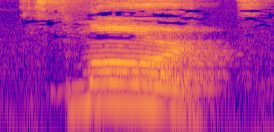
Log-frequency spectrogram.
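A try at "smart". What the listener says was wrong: سمارت. اوعى تقول سمارت وبار. مش عايز الار دي. عايز كده. بار الار.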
